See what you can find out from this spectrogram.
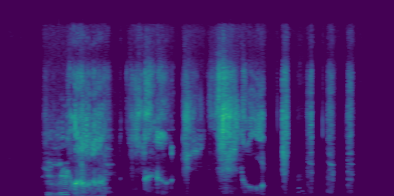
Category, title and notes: Sound effects > Human sounds and actions
Weird monster noises for games (made by me)
effect, monster, sound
